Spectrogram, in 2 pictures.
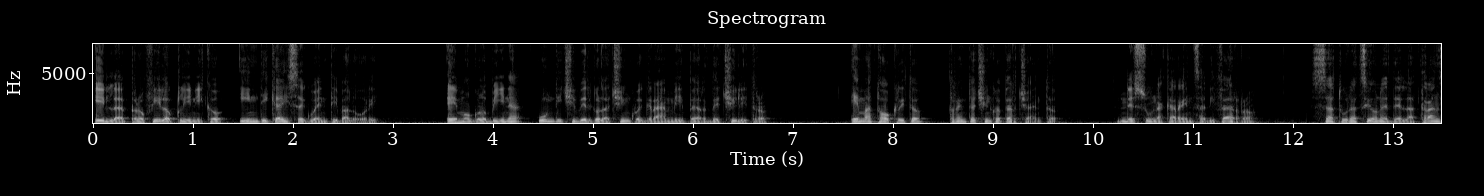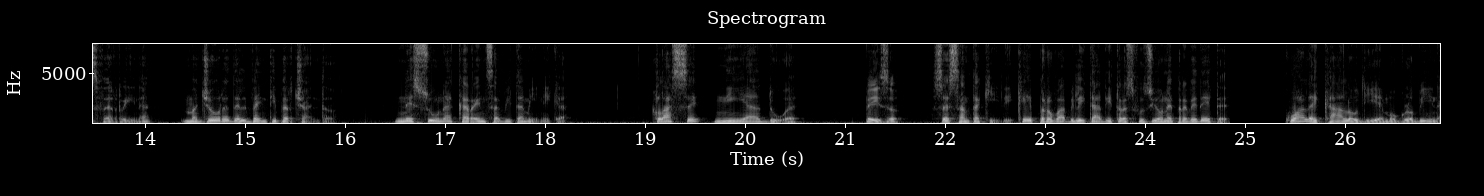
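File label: Italian narration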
